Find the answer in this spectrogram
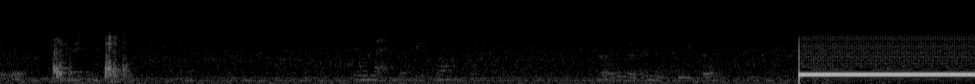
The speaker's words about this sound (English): Okay, we got dial tone. We got a ring.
